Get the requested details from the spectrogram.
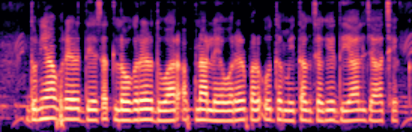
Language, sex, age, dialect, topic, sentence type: Magahi, female, 18-24, Northeastern/Surjapuri, banking, statement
